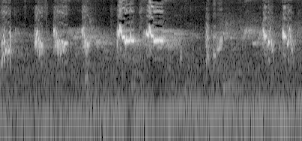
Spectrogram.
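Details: Wild-style song of a red-whiskered bulbul, delivered in long, soft phrases: short clear whistled notes in a steady series, two louder slurred whistles in the middle, then scattered lighter notes, with a low hum behind.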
